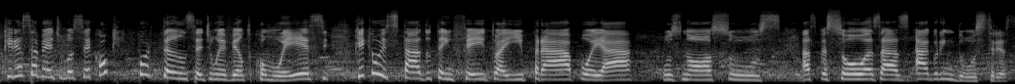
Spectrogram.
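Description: Young reporter lady, upbeat and chatty, kinda high voice, live from a fair. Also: lively intonation, moderate pace, few pauses, fairly bright tone. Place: busy indoor food fair. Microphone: handheld reporter mic.

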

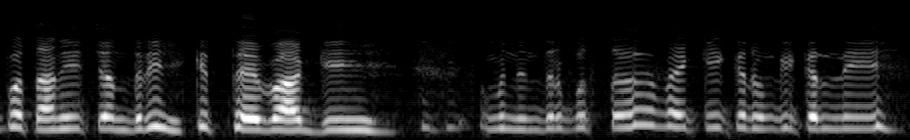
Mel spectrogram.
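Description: A woman's voice: high-pitched, steady tone, unhurried, a bit bright, muffled recording. A woman playing a worried older mother who pleads tearfully in a village short film.

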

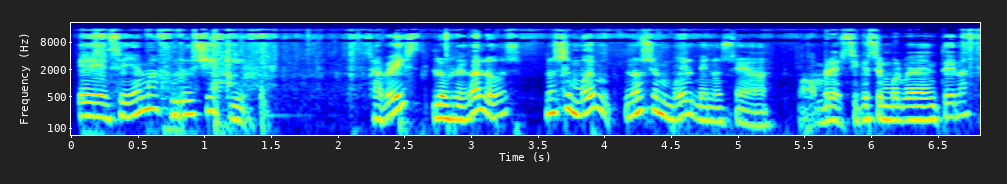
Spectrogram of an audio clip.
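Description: A woman's voice: lowish voice, expressive, moderate pace, dark tone, slight background noise. A woman with a Spanish accent, chatting animatedly to her followers while unboxing a gift at home, laughing often. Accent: Spain. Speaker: craft vlogger. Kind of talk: casual chat unboxing a gift. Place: at home in her craft room. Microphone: laptop mic.

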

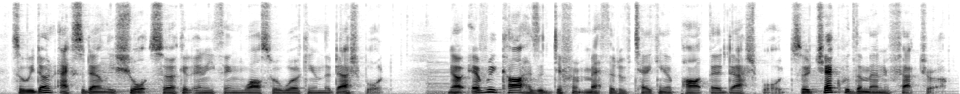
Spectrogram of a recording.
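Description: A man with an Australian accent narrating a scripted voice-over for a build tutorial, in a steady, explanatory way. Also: deep voice. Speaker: tech video narrator.

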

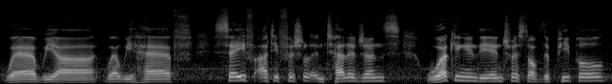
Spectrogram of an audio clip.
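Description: Man from Germany, halting, mid-pitched voice. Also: a bit bright, slight background noise. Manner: slow, halting. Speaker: conference participant. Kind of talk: short on-camera statement. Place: conference hall, green screen. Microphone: handheld mic held close.

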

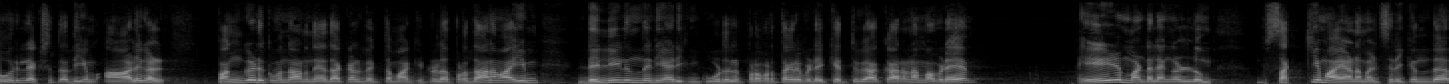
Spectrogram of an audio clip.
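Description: Male correspondent, 30s, live report, resonant clear tone, steady explainer. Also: on the high side. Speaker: news correspondent.

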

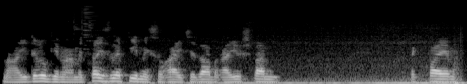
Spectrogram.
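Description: A man's voice: medium pitch, fairly even intonation, normal speed, warm tone, dull audio, slight background noise. Rambling man chatting over a farming game. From Poland. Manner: rambling, peppers speech with mild swearing fillers. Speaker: gaming YouTuber. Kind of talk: casual farming-sim commentary.

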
